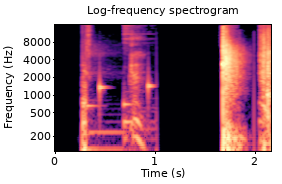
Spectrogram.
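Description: Two short cartoon sound effects, plop-like, each carrying a brief high tone, about half a second apart. After a pause, a loud hit sound effect comes near the end as a character is kicked over.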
